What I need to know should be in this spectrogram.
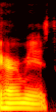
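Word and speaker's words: Hermès: go with the uh is Hermes right I'm gonna go with Hermes the French uh clothing line it's definitely Hermes um on that note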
